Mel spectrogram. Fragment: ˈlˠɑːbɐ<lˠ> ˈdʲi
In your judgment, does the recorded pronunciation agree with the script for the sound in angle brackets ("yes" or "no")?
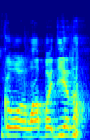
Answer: no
